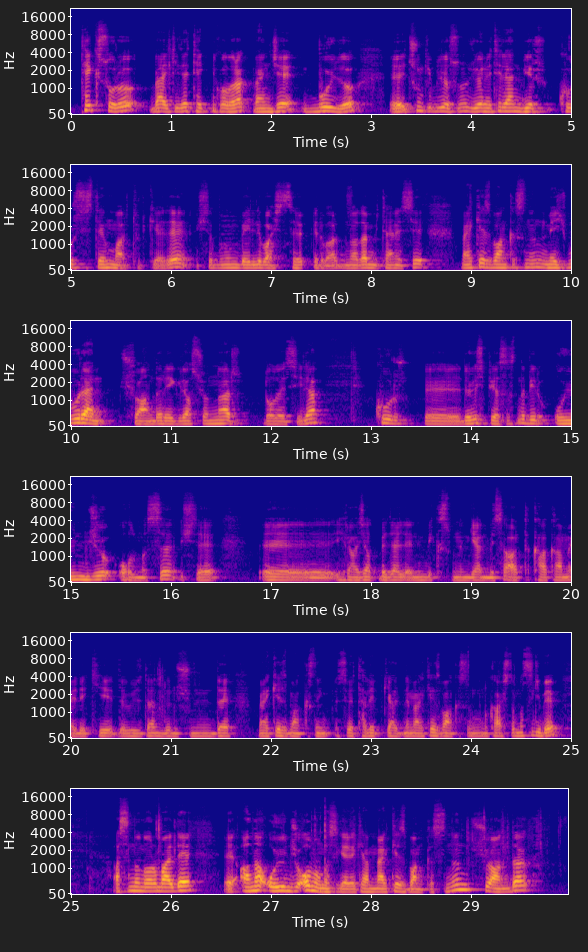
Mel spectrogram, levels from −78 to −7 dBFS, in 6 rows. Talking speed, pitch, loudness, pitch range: 145 wpm, 120 Hz, -29 LUFS, 110-135 Hz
